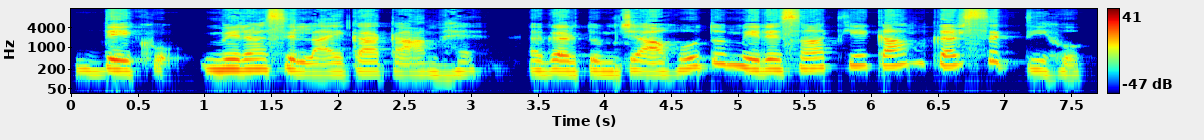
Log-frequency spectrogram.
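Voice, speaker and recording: A woman's voice: medium pitch, animated, extremely slow. A woman voicing a helpful, practical seamstress with a reassuring manner in a moral story.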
